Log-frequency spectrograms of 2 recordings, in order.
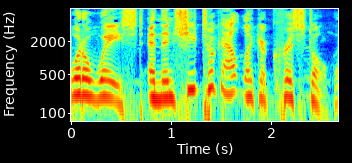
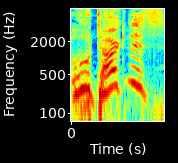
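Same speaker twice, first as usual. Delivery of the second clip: mock panicked fortune teller, higher and louder; 7 semitones higher, 6 dB louder than usual. Imagining a fortune teller freaking out at them: imitating a freaking-out fortune teller. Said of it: "freak out".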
